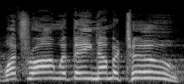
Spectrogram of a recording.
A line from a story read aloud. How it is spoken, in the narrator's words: Maury yelled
